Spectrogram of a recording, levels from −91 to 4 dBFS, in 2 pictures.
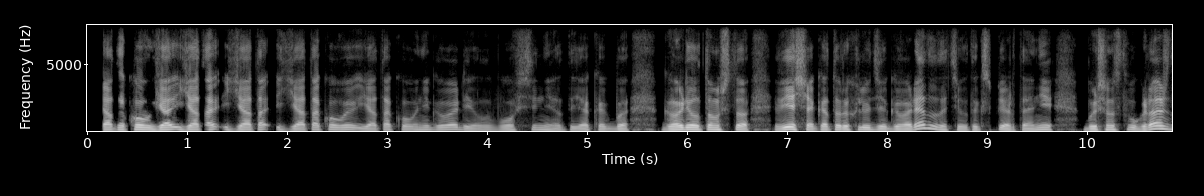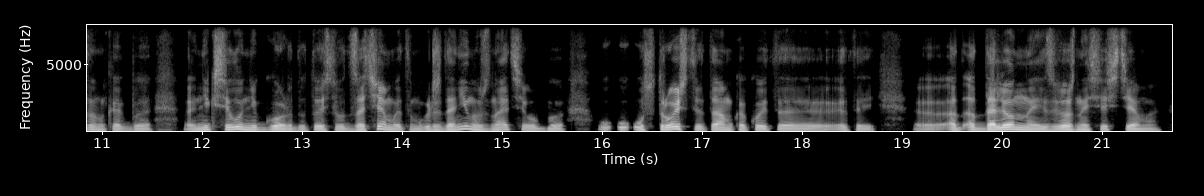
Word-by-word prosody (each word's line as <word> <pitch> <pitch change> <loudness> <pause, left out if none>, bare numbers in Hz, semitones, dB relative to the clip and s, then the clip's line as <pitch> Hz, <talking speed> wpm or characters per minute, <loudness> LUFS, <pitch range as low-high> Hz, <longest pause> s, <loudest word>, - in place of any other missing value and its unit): Я 135 0 +3
такого, 145 +2 +3
я 150 +4 +5
я, 140 -4 +2
та 160 +5 -1
я, 140 -1 -1
та 160 +1 -3
я 130 -1 -2
такого 150 +1 -3
я 120 -6 -3
такого 130 -1 -6
не 140 - -6
говорил. 135 -6 -4
Вовсе 115 +6 -8
нет. 115 -6 -7
Я, 115 +2 -2
как 120 0 -7
бы, 115 -2 -2 0.3
говорил 140 +5 +6
о 145 - +3
том, 150 +1 +1
что 130 -2 +1 0.2
вещи, 150 +3 +5
о - - +1
которых 135 +3 0
люди 140 -4 0
говорят, 125 - +1
вот 190 - -2
эти 120 -3 -5
вот 115 0 -6
эксперты, 115 -2 -3
они 135 +6 -2 0.3
большинству 130 +4 -1
граждан, 150 - +2
как 120 -1 -4
бы, 105 -2 -4 0.3
э, 115 - -4
ни 130 +4 +1
к 135 - -7
селу 165 +3 +3
ни 140 -2 +2
к 130 - -5
городу. 115 -7 +1
То 130 - 0
есть, 120 -1 -2
вот 115 -3 -3
зачем 125 - +1
этому 115 -1 -5
гражданину 125 - 0
знать 130 +9 -3
об 115 -2 -4
у 110 -2 -2 0.3
у 150 - -5
устройстве 140 0 +2
там 130 +2 +1
какой-то, 120 +2 -2
а, 110 -1 -2
этой, 100 -2 -6 0.4
а, - - -8
от 130 -3 +1
отдаленной 135 -1 +6
звездной 125 +1 +2
системы? 110 -5 -2
130 Hz, 175 wpm, -24 LUFS, 115-145 Hz, 0.4 s, говорил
